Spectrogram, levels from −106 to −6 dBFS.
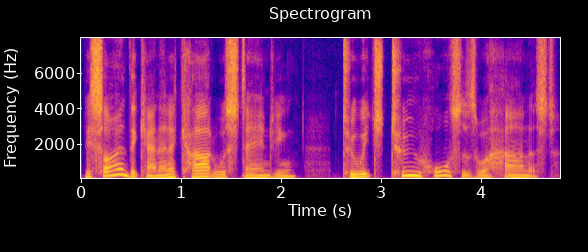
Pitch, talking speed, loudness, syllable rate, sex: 165 Hz, 165 wpm, -20 LUFS, 4.9 syllables/s, male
